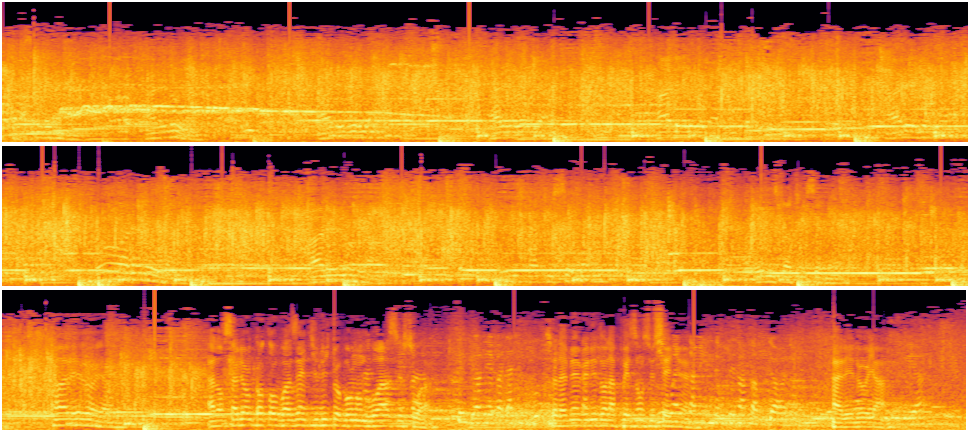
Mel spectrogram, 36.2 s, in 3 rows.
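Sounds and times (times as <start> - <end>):
audience applause and cheering: 0.0 - 27.1
speech: 27.3 - 36.1.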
